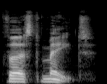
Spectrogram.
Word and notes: first mate: British English

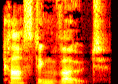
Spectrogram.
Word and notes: casting vote: British English

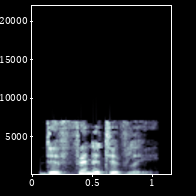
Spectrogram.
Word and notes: definitively: British English

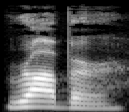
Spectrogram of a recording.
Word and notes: robber: American English

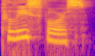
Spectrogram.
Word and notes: police force: American English

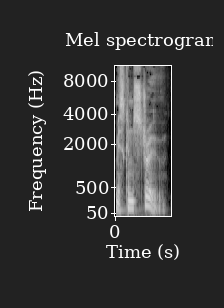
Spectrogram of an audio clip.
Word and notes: misconstrue: British English

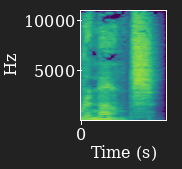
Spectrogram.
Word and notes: renounce: British English

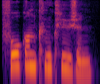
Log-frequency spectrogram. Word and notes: foregone conclusion: British English

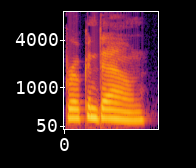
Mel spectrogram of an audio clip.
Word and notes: broken-down: American English

